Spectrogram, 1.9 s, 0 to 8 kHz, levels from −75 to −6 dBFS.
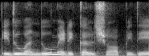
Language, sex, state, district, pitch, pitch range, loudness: Kannada, female, Karnataka, Bidar, 190 Hz, 175-210 Hz, -13 LUFS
